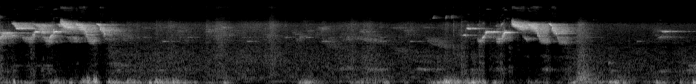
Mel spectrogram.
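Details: Song of a brown-plumaged blue-black grassquit: thin, buzzy, crackling bursts high in pitch, one at the start and another about four seconds later, low thuds scattered between.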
